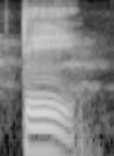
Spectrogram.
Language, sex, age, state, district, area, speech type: Punjabi, male, 30-45, Punjab, Patiala, rural, read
